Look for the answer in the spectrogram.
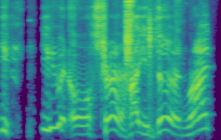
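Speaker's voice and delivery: a hint of Australian, high and bright; playful Aussie greeting; lightly put-on Australian accent; mock Australian accent. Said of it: "You went Australian then".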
